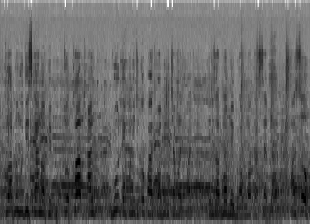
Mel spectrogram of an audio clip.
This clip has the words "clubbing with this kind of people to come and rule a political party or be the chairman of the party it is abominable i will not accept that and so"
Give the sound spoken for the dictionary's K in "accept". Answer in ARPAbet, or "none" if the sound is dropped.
none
